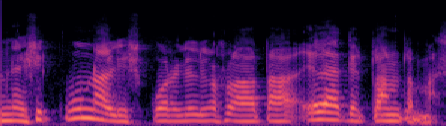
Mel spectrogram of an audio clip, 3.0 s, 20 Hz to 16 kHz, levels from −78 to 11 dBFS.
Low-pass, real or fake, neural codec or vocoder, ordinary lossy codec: 10.8 kHz; real; none; none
